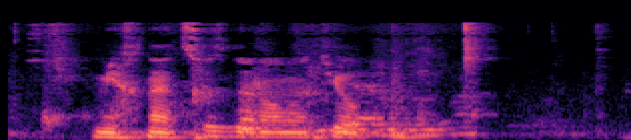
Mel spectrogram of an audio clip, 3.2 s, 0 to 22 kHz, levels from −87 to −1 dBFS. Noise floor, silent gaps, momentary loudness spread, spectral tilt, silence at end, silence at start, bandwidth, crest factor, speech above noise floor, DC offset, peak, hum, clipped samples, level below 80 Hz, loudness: -57 dBFS; none; 7 LU; -5 dB/octave; 0.75 s; 0.05 s; 11.5 kHz; 20 dB; 32 dB; under 0.1%; -8 dBFS; none; under 0.1%; -48 dBFS; -26 LUFS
